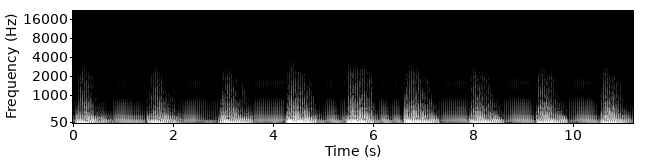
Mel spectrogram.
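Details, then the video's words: Continuous low purring of a domestic cat with breath sounds, rhythmic loud swells around every 1.2 seconds alternating with a fainter steady drone, no other noises present. "Som de gato ronronando - som de ronronar de gato"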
